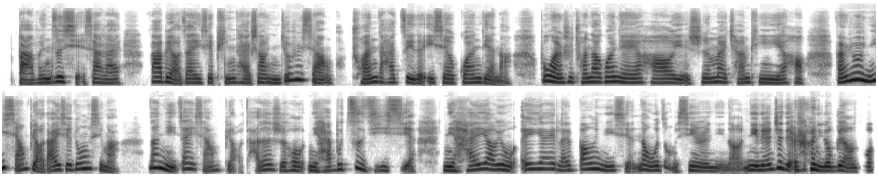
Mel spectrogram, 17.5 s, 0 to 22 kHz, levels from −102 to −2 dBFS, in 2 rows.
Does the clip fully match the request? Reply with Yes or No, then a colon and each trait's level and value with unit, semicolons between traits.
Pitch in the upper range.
Yes: high, 200 Hz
